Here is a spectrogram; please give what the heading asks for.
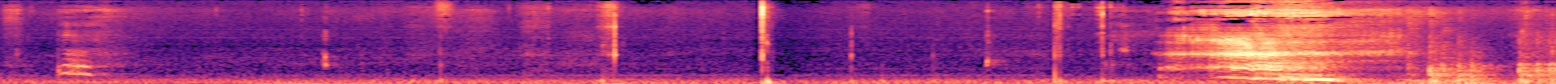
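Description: hiccups

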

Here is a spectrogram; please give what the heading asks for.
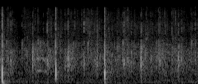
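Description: audience clapping

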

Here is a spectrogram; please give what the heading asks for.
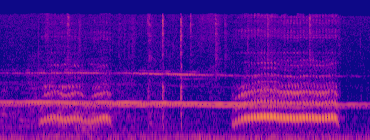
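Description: pigeons cooing

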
